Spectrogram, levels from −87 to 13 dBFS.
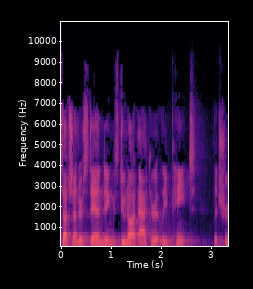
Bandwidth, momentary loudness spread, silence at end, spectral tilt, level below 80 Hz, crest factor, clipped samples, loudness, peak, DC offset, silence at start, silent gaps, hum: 9.6 kHz; 12 LU; 0 s; -4 dB/octave; -64 dBFS; 16 dB; under 0.1%; -27 LUFS; -10 dBFS; under 0.1%; 0 s; none; none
